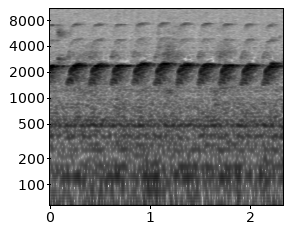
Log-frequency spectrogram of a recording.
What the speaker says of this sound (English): my bird is trying to talk to me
